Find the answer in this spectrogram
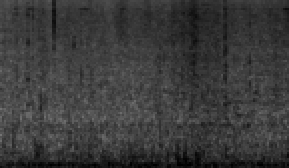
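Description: Steady low rumble of a car's engine and tyres heard from inside the cabin as it drives downhill.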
